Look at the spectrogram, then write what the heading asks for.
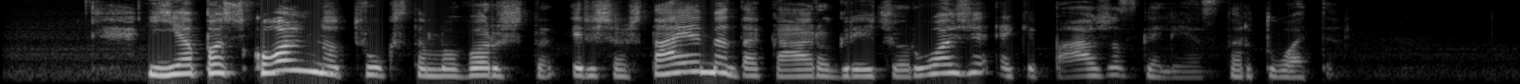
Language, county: Lithuanian, Klaipėda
